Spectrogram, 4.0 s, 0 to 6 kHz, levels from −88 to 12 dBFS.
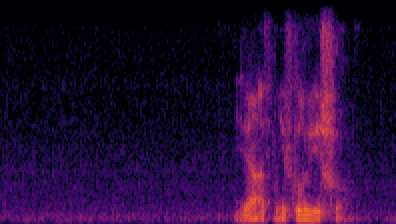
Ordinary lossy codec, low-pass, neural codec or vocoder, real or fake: Opus, 16 kbps; 5.4 kHz; vocoder, 22.05 kHz, 80 mel bands, HiFi-GAN; fake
